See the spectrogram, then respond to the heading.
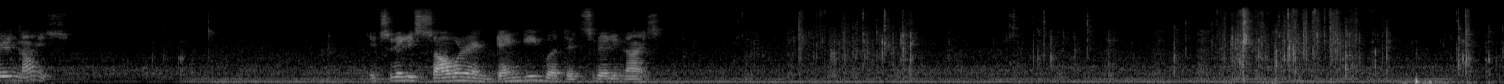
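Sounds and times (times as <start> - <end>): steady low hum: 0.0 - 15.0
crisp packet crinkling: 7.4 - 15.0.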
